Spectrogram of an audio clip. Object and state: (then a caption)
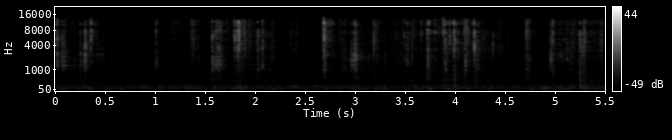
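Striped soap bar being scraped. A metal blade scrapes shavings off a solid striped soap bar held in the hand. A quiet run of short, dry, crisp scraping and crunching bursts, bright and hissy, with a faint low rumble beneath.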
